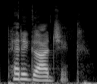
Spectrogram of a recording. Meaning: Synonym of pedagogical
- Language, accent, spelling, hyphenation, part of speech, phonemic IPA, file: English, US, pedagogic, ped‧a‧go‧gic, adjective, /ˌpɛdəˈɡɑd͡ʒɪk/, En-us-pedagogic.ogg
